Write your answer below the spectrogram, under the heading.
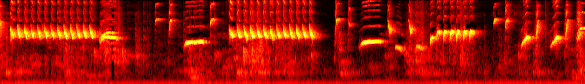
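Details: House finch song: fast buzzy trills alternating with short rising and falling whistled notes and chirps, delivered in lively bursts with brief pauses.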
